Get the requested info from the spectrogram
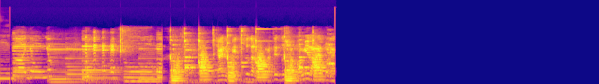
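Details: Acoustic guitar music with singing plays for about seven seconds, then falls silent.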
